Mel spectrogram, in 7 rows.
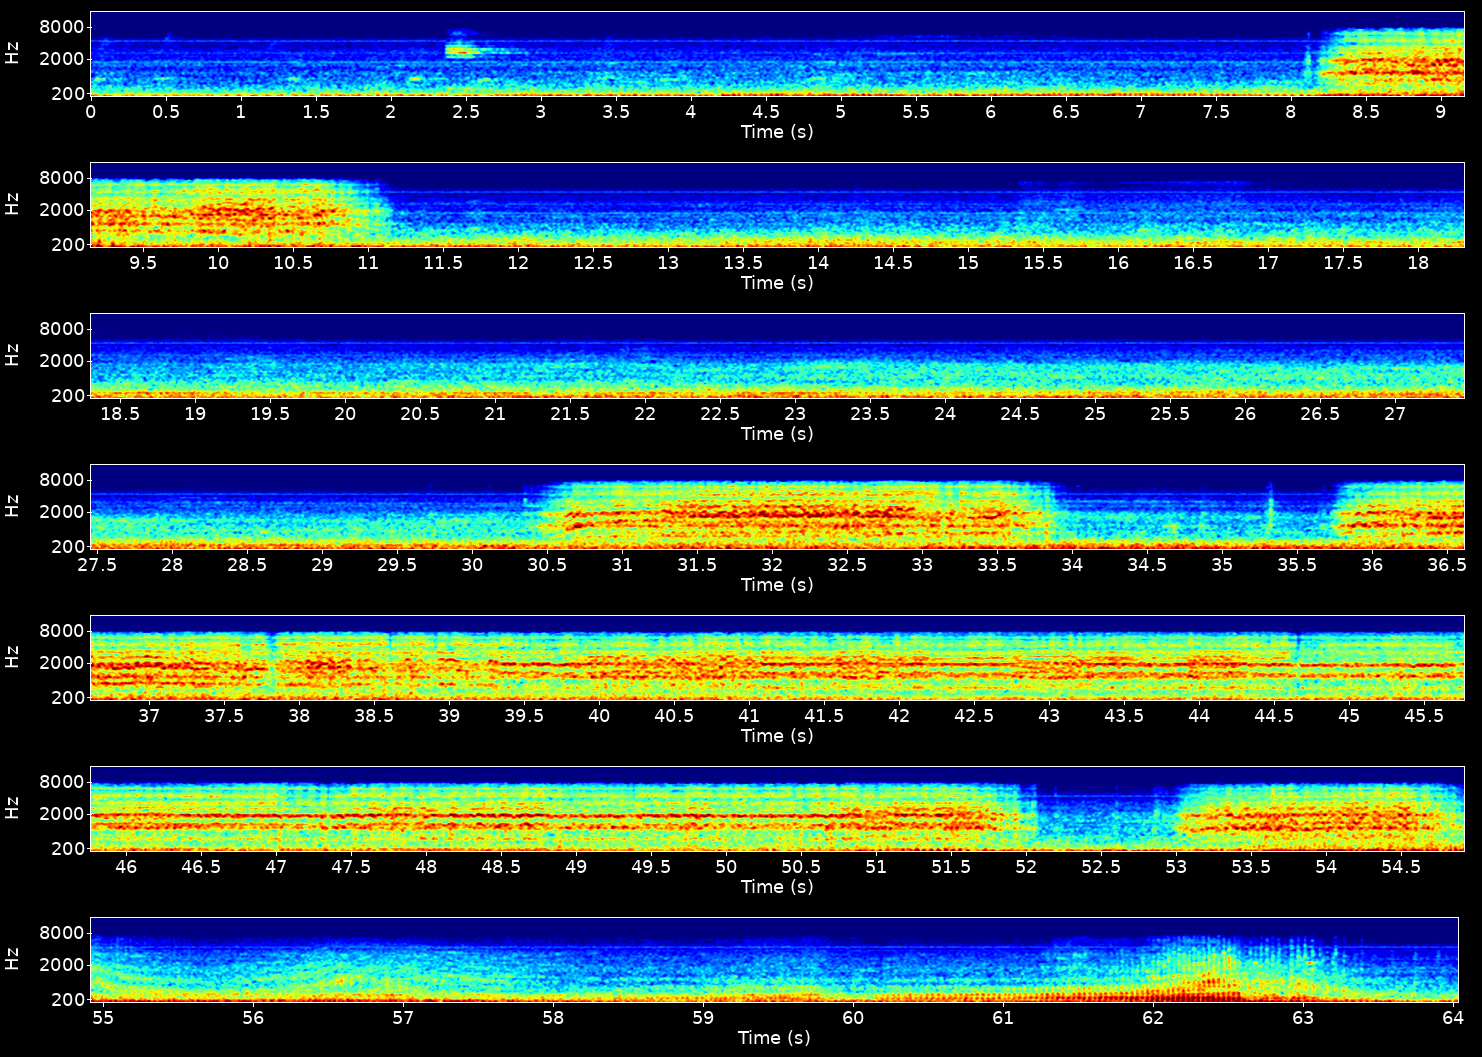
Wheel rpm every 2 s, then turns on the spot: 0, 0, 0, 0, 150, 80, 0, 0, 0, 0, 0, 0, 0, 0, 0, 130, 140, 30, 180, 180, 160, 160, 160, 160, 160, 130, 80, 60, 0, 0, 0, 0.
10-12 54-56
